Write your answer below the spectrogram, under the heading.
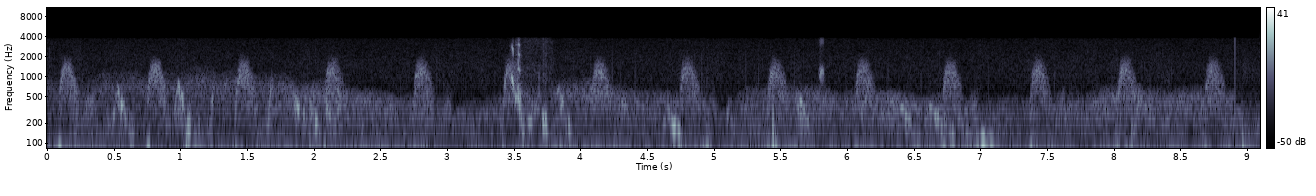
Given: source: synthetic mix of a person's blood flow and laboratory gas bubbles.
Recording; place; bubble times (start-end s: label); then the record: Doppler ultrasound of blood flow; subclavian vein
3.47-3.80 s: bubbles
5.79-5.84 s: bubbles
From the record:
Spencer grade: 2 (many but less than half of the cardiac periods contain bubble signals, singularly or in groups); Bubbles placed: anywhere in the cardiac cycle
